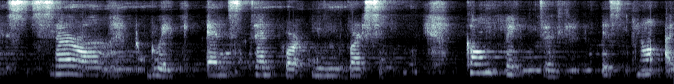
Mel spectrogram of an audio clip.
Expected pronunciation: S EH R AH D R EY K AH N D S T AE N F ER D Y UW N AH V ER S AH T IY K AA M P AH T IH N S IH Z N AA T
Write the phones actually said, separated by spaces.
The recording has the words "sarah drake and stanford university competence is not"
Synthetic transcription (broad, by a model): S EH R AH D W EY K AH N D S T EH N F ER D Y UW N AH V ER S AH T IY K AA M F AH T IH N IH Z N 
